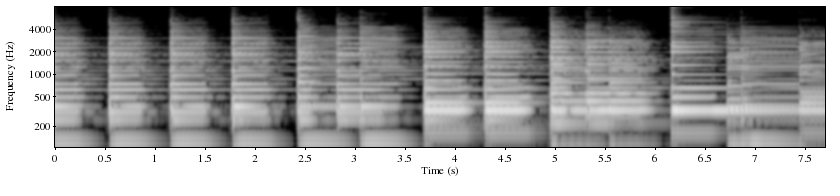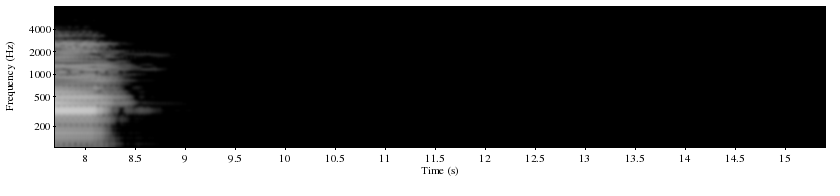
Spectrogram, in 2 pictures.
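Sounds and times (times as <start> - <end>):
blues swing music: 0.0 - 8.1.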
